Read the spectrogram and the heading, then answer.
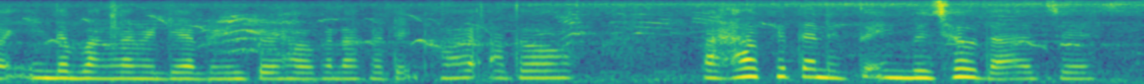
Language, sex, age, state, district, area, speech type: Santali, female, 18-30, West Bengal, Uttar Dinajpur, rural, spontaneous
